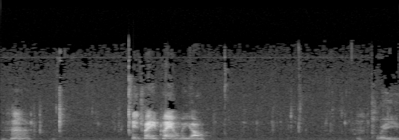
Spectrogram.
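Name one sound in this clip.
A woman chews food softly.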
